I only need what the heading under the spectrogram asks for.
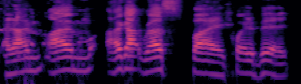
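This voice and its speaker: A panelist in their sixties chatting casually on a live show, in a deliberate, chuckling manner. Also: medium pitch, steady tone, a little mellow, no room sound. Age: 60s.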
